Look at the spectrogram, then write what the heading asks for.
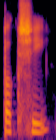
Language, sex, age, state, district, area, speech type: Marathi, female, 18-30, Maharashtra, Buldhana, rural, read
